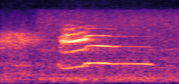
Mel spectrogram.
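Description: A small pet cat lets out a single soft, drawn-out meow, faint and somewhat distant against a quiet room.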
